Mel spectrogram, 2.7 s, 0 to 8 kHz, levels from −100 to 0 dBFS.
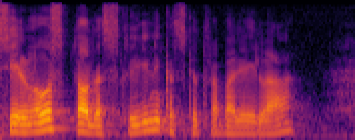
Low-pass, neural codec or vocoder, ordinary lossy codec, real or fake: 7.2 kHz; none; none; real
